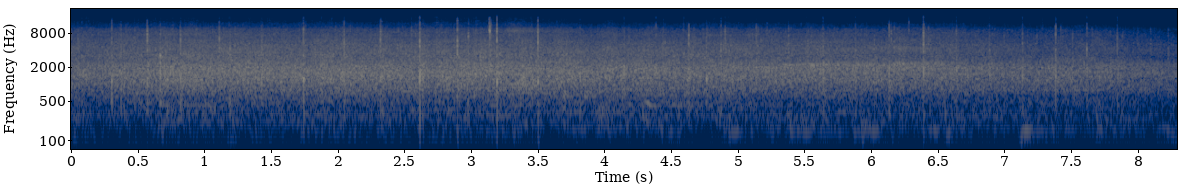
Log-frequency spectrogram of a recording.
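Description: Audience applauding: steady clapping from a large crowd that slowly dies down toward the end.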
